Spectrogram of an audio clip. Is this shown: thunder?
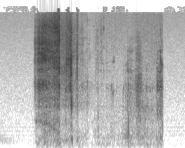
no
